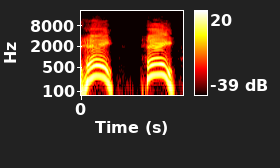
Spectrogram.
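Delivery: high-pitched hail to someone leaving; calling out. Retold or imitated. Calling after her in parking lot.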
